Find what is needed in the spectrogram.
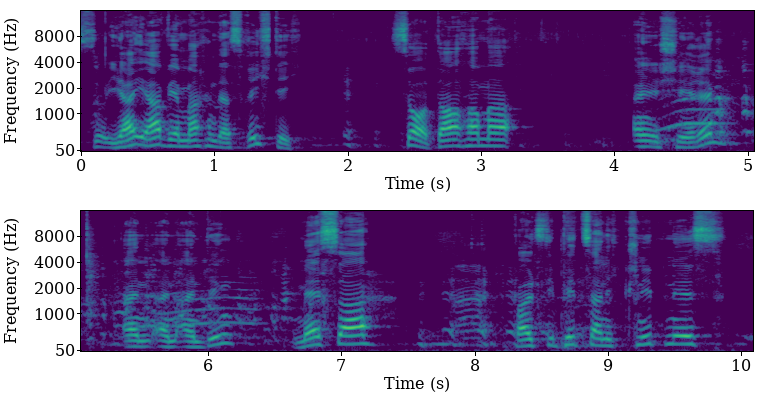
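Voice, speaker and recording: Against noticeable background noise, a man with a high pitch speaks with lively intonation and long, frequent pauses. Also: fairly slow pace. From Asia, German family. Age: 40s. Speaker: podcast co-host and theatre director. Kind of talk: casual chat. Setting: stage with audience.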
